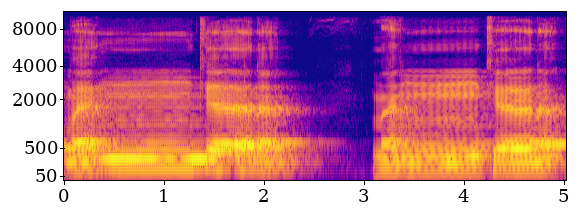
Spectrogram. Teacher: അപ്പോൾ ഖാലു കൈഫ നുകല്ലിമു മൻ കാന, മൻ കാന ഇതിൽ സാക്കിനത്തായ നൂൻ ശേഷം കാഫ് ഇഖ്ഫ ഹഖീഖി എന്ന നിയമമാണ്. നൂനിനെ അവ്യക്തമാക്കി മണിക്കുക.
